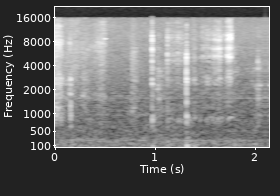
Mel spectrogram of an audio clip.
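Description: A few faint light clicks and scratchy rubbing as a small fixed-blade knife is handled and set down on the stainless steel platform of a digital pocket scale.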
